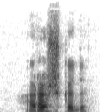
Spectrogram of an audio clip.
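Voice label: "рӧшкыд", Komi, male; kpv audio dict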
